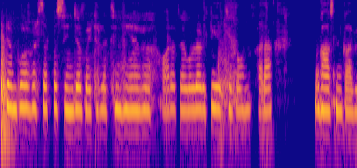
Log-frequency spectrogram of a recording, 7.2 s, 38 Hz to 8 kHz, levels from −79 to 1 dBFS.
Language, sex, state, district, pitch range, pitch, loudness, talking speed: Magahi, female, Bihar, Gaya, 240-255 Hz, 245 Hz, -22 LUFS, 150 wpm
